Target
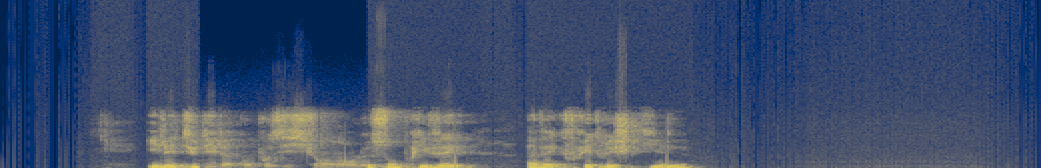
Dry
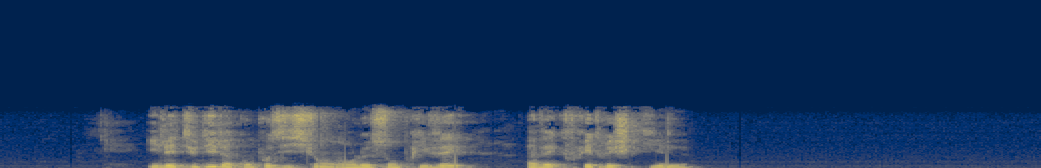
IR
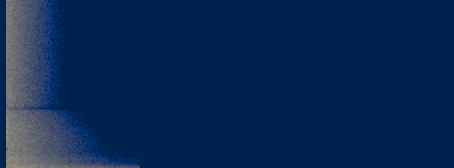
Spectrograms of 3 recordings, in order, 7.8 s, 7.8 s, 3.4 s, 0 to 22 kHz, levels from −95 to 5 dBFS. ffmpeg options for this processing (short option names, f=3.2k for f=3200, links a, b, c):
-filter_complex "[0:a]asplit=2[a][b];[b]acontrast=63,volume=2.5dB[c];[a][c]amix=inputs=2:normalize=0,alimiter=limit=-2.5dB:level=0:latency=1:release=152,dynaudnorm=f=330:g=5:m=6.5dB,acrusher=bits=7:mix=0:aa=0.000001,asettb=1/sr,asplit=3[d][e][f];[d]atrim=end=1.494[g];[e]atrim=start=1.49:end=2.76,asetpts=PTS-STARTPTS,afade=t=in:d=0.004:c=qsin,afade=t=out:st=1.266:d=0.004:c=qsin,highpass=760,lowpass=6.1k[h];[f]atrim=start=2.756[i];[g][h]acrossfade=d=0.004:c1=hsin:c2=qsin[j];[j][i]acrossfade=d=0.004:c1=qsin:c2=hsin,asplit=2[k][l];[l]adelay=93.29,volume=-27dB,highshelf=f=4k:g=-2.1[m];[k][m]amix=inputs=2:normalize=0,adynamicequalizer=threshold=0.0316:dfrequency=3300:dqfactor=0.7:tfrequency=3300:tqfactor=0.7:attack=5:release=100:ratio=0.375:range=1.5:mode=cutabove:tftype=highshelf,volume=-1dB"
